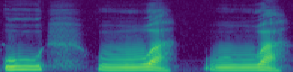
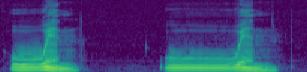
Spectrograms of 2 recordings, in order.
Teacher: praticamente ele é um U que abre para um a né mas é super rápido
